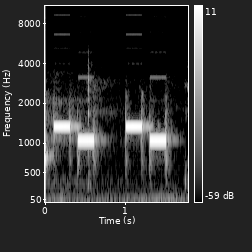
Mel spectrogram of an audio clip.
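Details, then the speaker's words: Mechanical ventilator alarm on a simulator in adaptive pressure control mode with vigorous inspiratory drive and high minute ventilation: two repeated pairs of two-tone electronic beeps, then silenced. "I'm going to just silence that alarm real [Music] quick. And I'm going to just change my alarm thresholds here."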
